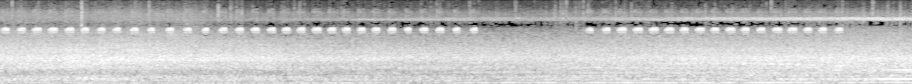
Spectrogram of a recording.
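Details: Cricket singing a night courtship song in search of love: bursts of rapid, high, thin chirps, with a pause midway before the pulsing resumes, partly masked by a louder broad hiss and low rumble.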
